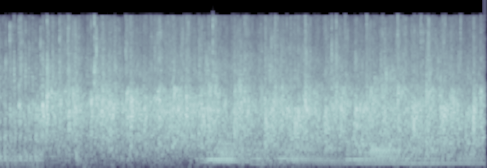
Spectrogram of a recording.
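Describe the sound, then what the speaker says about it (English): An audience applauds loudly and steadily, dense clapping filling the whole stretch, with faint voices and a few sustained tones coming in partway through. "Let's hear it for Remi."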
